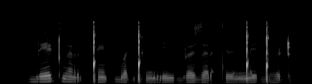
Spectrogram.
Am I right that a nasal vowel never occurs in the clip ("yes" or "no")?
no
